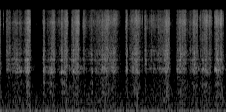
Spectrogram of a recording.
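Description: A dry bristle brush sweeps back and forth over the carved relief at the edge of a red and gold carved, painted wooden mask. The result is a quiet, airy, high rubbing hiss in repeated strokes, with most of the energy in the upper range and little low end.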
